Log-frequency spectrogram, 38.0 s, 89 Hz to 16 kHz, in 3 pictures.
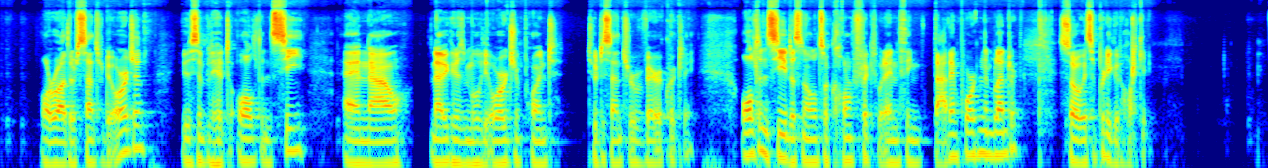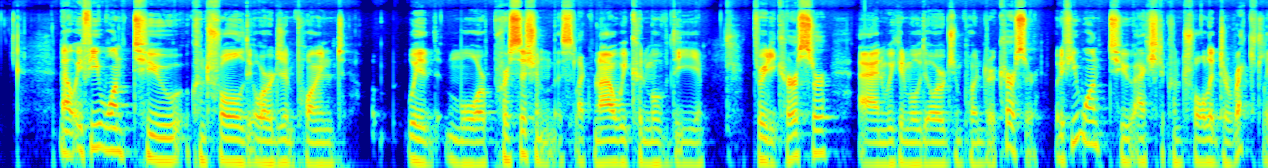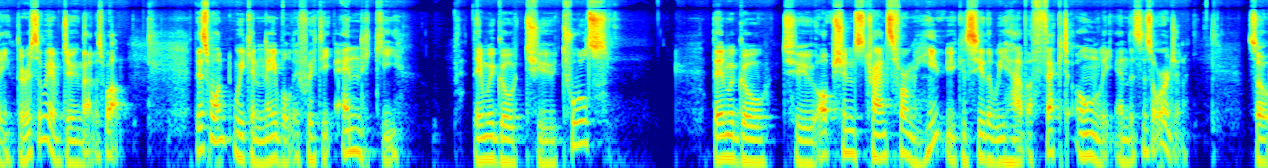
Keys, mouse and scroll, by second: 0.0-1.3 middle drag, 1.3 click, 1.7 alt+c, 2.7 click, 3.3-4.1 middle drag, 4.1 click, 6.6 click, 7.0 alt+c, 7.4 click, 7.7 alt+c, 9.9-15.4 middle drag, 15.6-16.1 shift+middle drag, 16.1-17.9 scroll up 1, 17.9-20.9 middle drag, 27.8 n, 31.4 click, 37.2 click.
